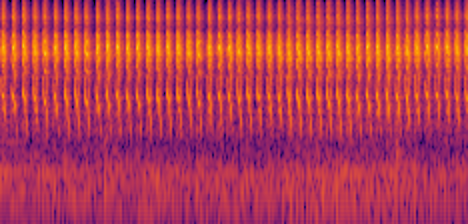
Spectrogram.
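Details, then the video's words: Kingfisher, known locally as tengkek buto, in a clear, fast-paced recording: a steady, very rapid run of sharp, high, harsh 'kek' notes, about eight per second, evenly spaced throughout, with a faint low background hum. "MASTERAN TENGKEK BUTO GACOR SUARA JERNIH SPEED RAPAT"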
